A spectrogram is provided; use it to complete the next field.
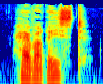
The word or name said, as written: havarist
